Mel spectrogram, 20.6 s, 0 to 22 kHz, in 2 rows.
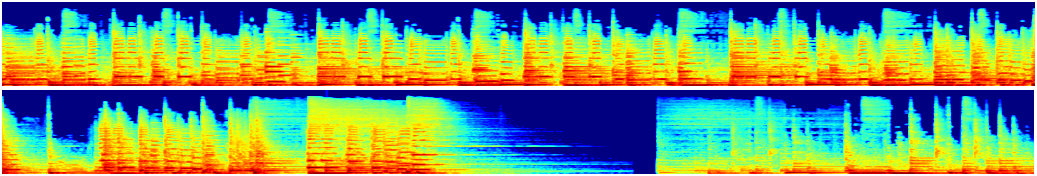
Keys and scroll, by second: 0.3 space, 1.0 Escape, 8.0 l.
